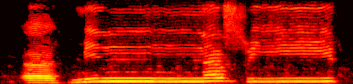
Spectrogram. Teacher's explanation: नून पे मुशद्दद आ जाता है, शद आ जाता है और एक अलिफ के बराबर हम गुन्ना करते हैं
